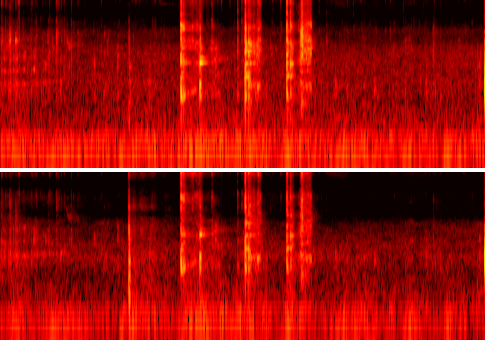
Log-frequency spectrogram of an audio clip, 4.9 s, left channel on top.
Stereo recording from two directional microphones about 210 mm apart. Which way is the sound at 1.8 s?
Centre (ahead or behind).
